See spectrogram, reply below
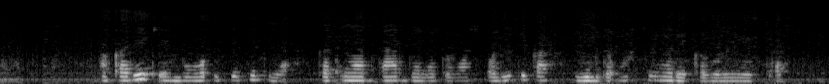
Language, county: Lithuanian, Vilnius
